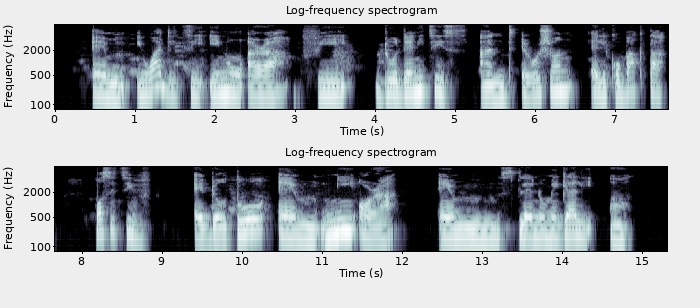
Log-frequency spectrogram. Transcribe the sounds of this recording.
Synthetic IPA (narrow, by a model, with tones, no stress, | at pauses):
ɛ˨m̩˨i˨wa˦di˨˦ti˧˦ʔi˧nũ˦a˧ɾa˧fi˧ | do˧dɛ˧nĩ˦ti˦s | ã˨ndɛ˨ɾo˦ʃɔ̃˦n | ɛ˧li˧ko˧ba˦kta˨ | pɔ˦si˦ti˦˨v | ɛ˨dɔ˨to˨˦ɛ˦˨m˨nĩ˦ɔ˦˨ɾa˨˦ | ɛ˦˨msplɛ˧nõ˧me˧ɡa˦li˦˨ | ã˨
